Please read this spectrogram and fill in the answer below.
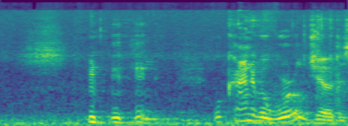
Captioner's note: laughing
